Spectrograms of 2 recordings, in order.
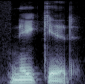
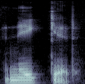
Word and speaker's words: naked: is naked that's right it does not come from a verb so it is pronounced naked you cannot say nate it is naked we pronounce the ed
